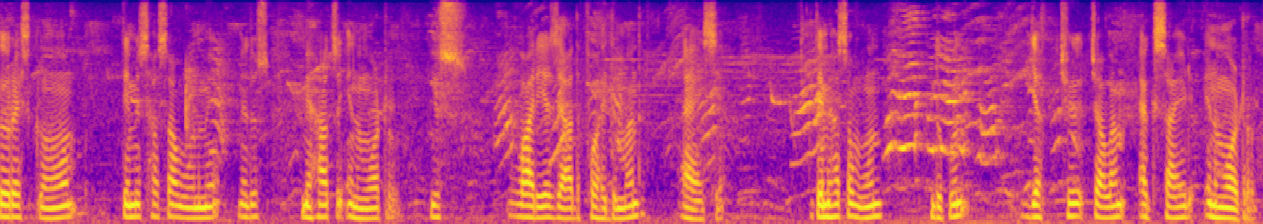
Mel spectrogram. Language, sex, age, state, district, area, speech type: Kashmiri, male, 30-45, Jammu and Kashmir, Kulgam, rural, spontaneous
